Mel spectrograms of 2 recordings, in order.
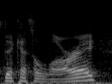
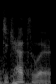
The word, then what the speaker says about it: De Ketelaere: I'm going to go for Charles De Ketelaere from AC Milan. Definitely not how you say it. It's Charles De Ketelaere, no? De Ketelaere. Oh, okay.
